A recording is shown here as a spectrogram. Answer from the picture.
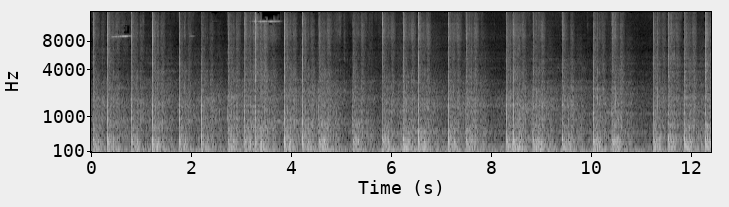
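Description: Aerial fireworks bursting in a rapid barrage, two or three bangs a second, each trailing off in a short echo.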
